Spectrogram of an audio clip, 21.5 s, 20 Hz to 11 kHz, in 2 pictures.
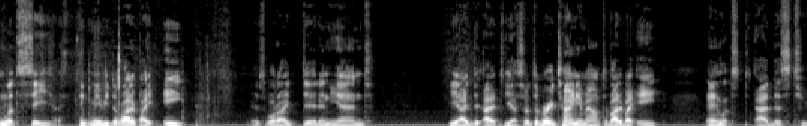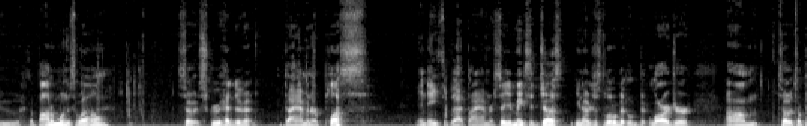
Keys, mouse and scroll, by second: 7.6 8, 10.2-11.8 drag, 12.5 ctrl+c, 14.1 click, 14.8 ctrl+v, 16.7 F5, 17.3-21.2 drag.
